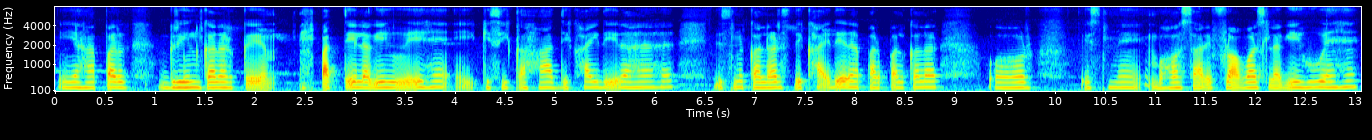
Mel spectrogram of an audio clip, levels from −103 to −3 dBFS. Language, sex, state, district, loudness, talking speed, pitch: Hindi, female, Bihar, Gopalganj, -36 LUFS, 145 wpm, 190 Hz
